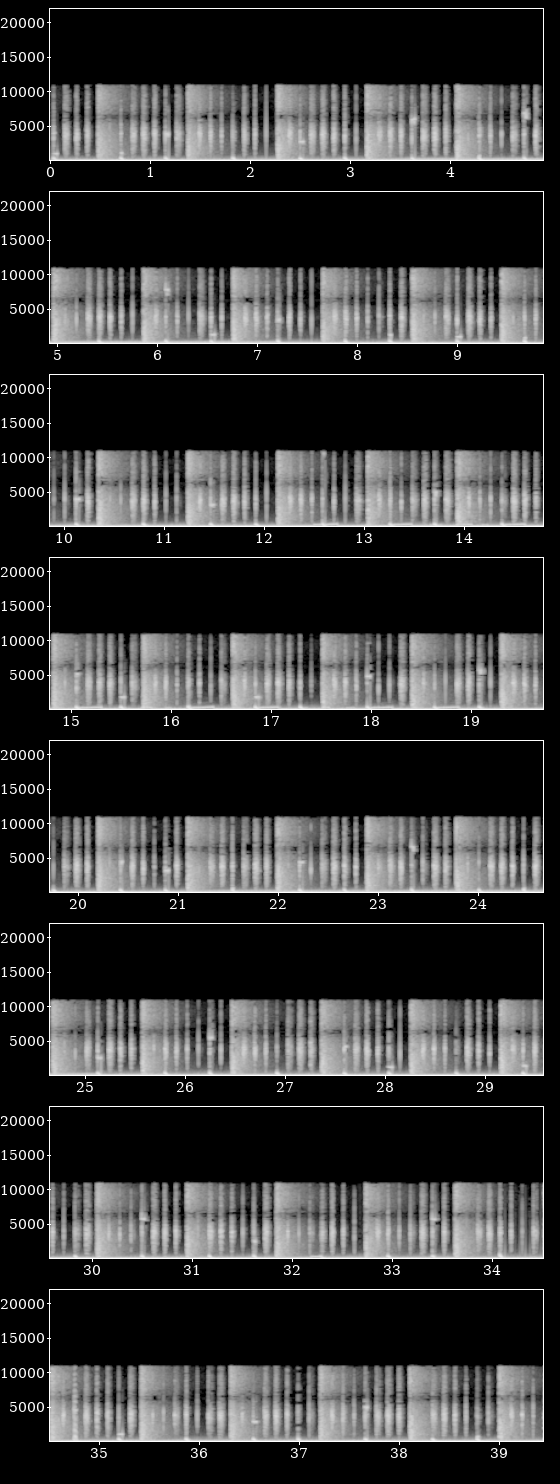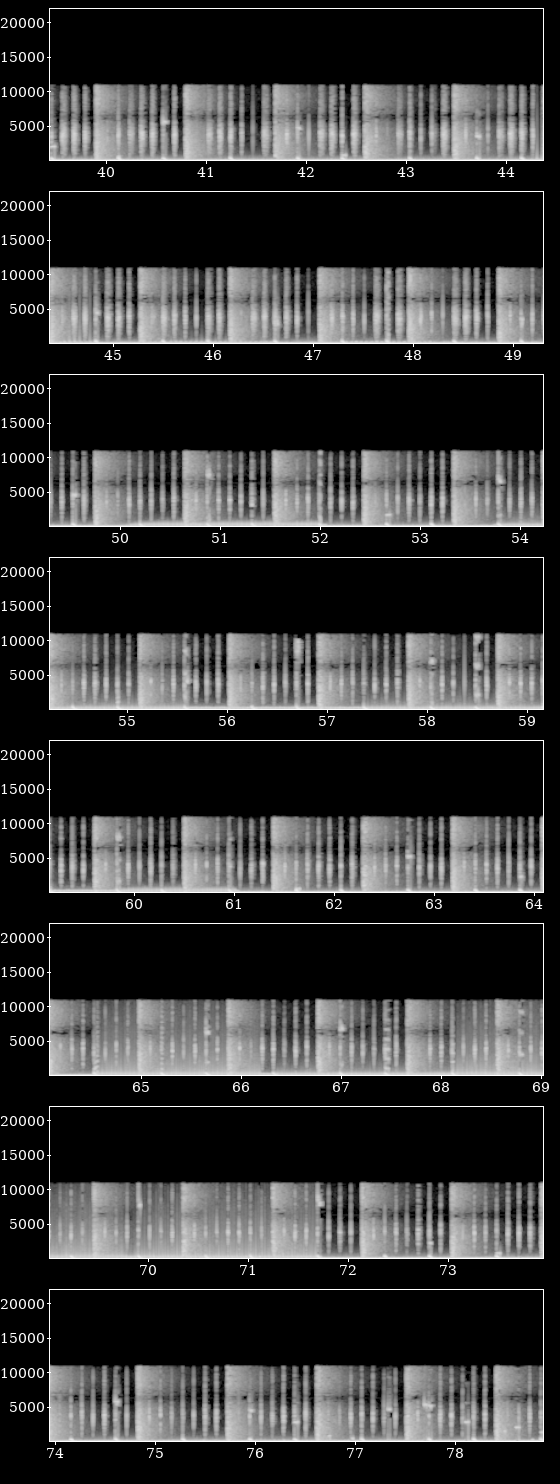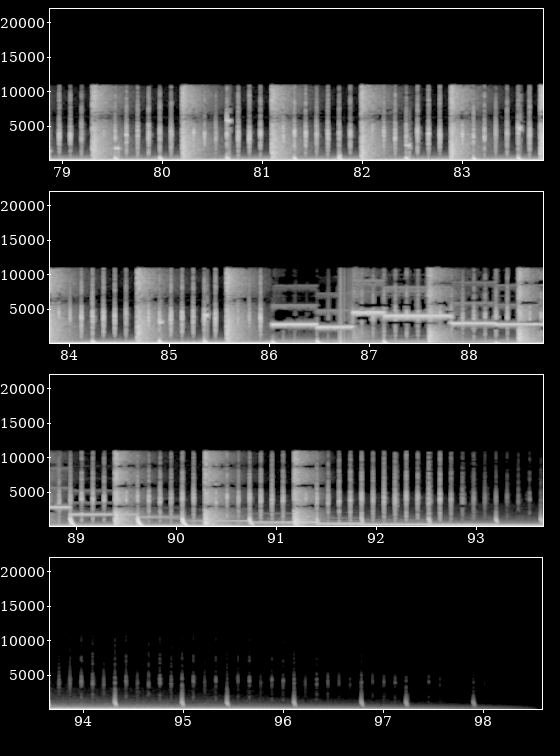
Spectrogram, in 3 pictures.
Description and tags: Analog synthesizer drum patch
